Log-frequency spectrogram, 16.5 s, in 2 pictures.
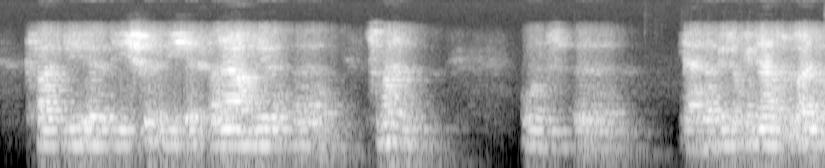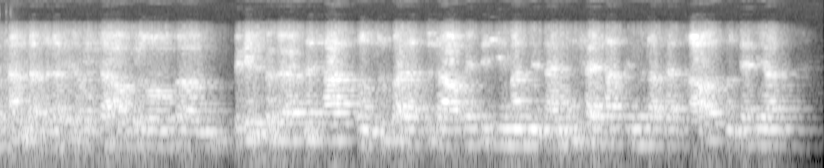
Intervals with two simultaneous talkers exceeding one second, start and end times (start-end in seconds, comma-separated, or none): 7.5-10.0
